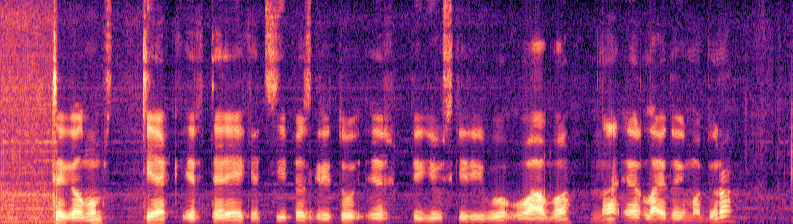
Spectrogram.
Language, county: Lithuanian, Panevėžys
